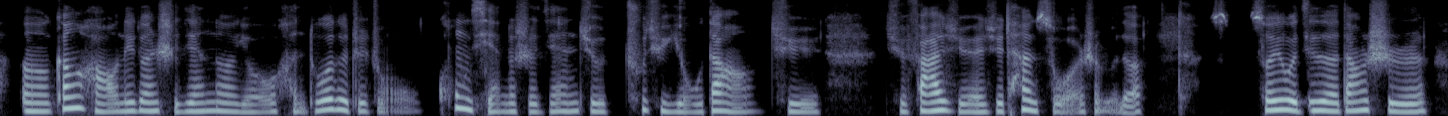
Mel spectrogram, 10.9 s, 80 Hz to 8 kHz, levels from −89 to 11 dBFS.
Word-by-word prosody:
呃， 210 Hz, -1 st, +1 dB
刚 280 Hz, +4 st, +4 dB
好 205 Hz, -5 st, -1 dB
那 215 Hz, +1 st, 0 dB
段 220 Hz, -1 st, +1 dB
时 205 Hz, -2 st, -4 dB
间 210 Hz, +1 st, 0 dB
呢， 210 Hz, -2 st, -1 dB
有 190 Hz, +1 st, -6 dB
很 -, -, -9 dB
多 240 Hz, +3 st, +3 dB
的 250 Hz, -1 st, +4 dB
这 210 Hz, -2 st, -4 dB
种 230 Hz, +2 st, -14 dB
空 285 Hz, -4 st, +1 dB
闲 200 Hz, -4 st, -4 dB
的 205 Hz, -, -3 dB
时 195 Hz, -1 st, -5 dB
间 205 Hz, +2 st, -4 dB
就 205 Hz, -2 st, -3 dB
出 245 Hz, -, -8 dB
去 225 Hz, -2 st, -5 dB
游 195 Hz, -1 st, -5 dB
荡， 205 Hz, -2 st, +1 dB
去 195 Hz, -1 st, -5 dB, 0.5 s
去 200 Hz, -, -7 dB
发 220 Hz, +3 st, +5 dB
掘、 195 Hz, -4 st, -2 dB
去 200 Hz, +2 st, -2 dB
探 245 Hz, +3 st, +2 dB
索 215 Hz, -, -4 dB
什 -, -, -5 dB
么 -, -, -12 dB
的。 -, -, -4 dB, 0.5 s
所 -, -, -6 dB
所 235 Hz, -, +4 dB
以 245 Hz, -, +8 dB
我 240 Hz, -2 st, +8 dB
记 225 Hz, +1 st, 0 dB
得 220 Hz, -2 st, +5 dB
当 220 Hz, +2 st, +2 dB
时 205 Hz, -3 st, +1 dB
210 Hz, 230 characters per minute, -24 LUFS, 200-225 Hz, 0.5 s, 以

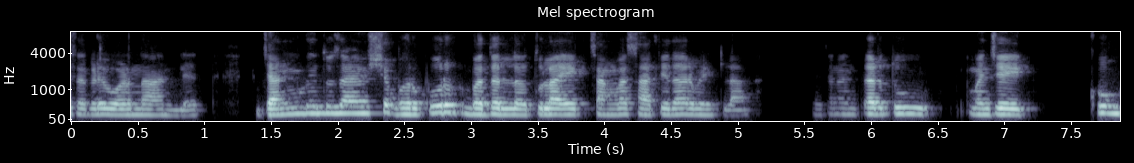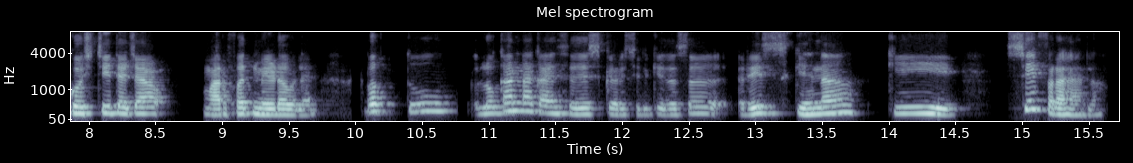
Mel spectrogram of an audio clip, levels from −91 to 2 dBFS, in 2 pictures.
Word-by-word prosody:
सगळे 150 Hz, 0 st, -4 dB
वळणं 145 Hz, -1 st, -1 dB
आणलेत. 135 Hz, -1 st, -9 dB, 0.5 s
ज्यांमुळे 165 Hz, +4 st, +2 dB
तुझं 185 Hz, 0 st, +1 dB
आयुष्य 180 Hz, +3 st, 0 dB
भरपूर 160 Hz, +6 st, +3 dB, 0.2 s
बदललं, 155 Hz, -1 st, +3 dB
तुला 155 Hz, 0 st, +5 dB
एक 150 Hz, 0 st, 0 dB
चांगला 150 Hz, +1 st, -4 dB
साथीदार 155 Hz, +1 st, -2 dB
भेटला. 145 Hz, -2 st, -9 dB
त्याच्यानंतर 155 Hz, +4 st, -5 dB
तू 170 Hz, 0 st, +1 dB, 0.5 s
म्हणजे 155 Hz, -1 st, +3 dB, 0.5 s
खूप 190 Hz, -1 st, 0 dB
गोष्टी 180 Hz, +1 st, +4 dB
त्याच्यामार्फत 170 Hz, -2 st, +1 dB
मिळवल्या. 145 Hz, -2 st, +3 dB, 0.4 s
मग 220 Hz, +1 st, +2 dB
तू 215 Hz, -, -4 dB, 0.5 s
लोकांना 235 Hz, +8 st, +1 dB
काय 190 Hz, -5 st, -1 dB
सजेस्ट 160 Hz, -2 st, -2 dB
करशील, 150 Hz, -1 st, -5 dB
की 155 Hz, -, -5 dB
जसं 150 Hz, +4 st, -5 dB, 0.3 s
रिस्क 180 Hz, +2 st, 0 dB
घेणं 180 Hz, +6 st, +4 dB, 0.3 s
की 175 Hz, -4 st, +3 dB, 0.5 s
सेफ 285 Hz, -4 st, +1 dB
राहायला? 145 Hz, -3 st, +1 dB
155 Hz, 125 wpm, -24 LUFS, 150-180 Hz, 0.5 s, तुला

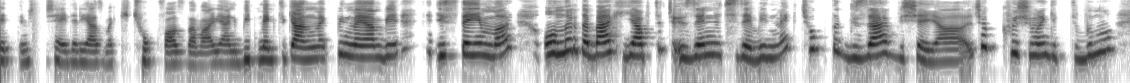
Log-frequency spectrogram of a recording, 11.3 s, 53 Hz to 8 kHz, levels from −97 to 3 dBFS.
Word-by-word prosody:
ettiğim 205 Hz, -3 st, -8 dB, 0.2 s
şeyleri 190 Hz, -2 st, -6 dB
yazmak 180 Hz, -1 st, -5 dB
ki -, -, -12 dB
çok 200 Hz, -1 st, -8 dB
fazla 170 Hz, -1 st, -4 dB
var 165 Hz, +1 st, -3 dB
yani 180 Hz, 0 st, -6 dB
bitmek 220 Hz, 0 st, -1 dB
tükenmek 235 Hz, +1 st, +2 dB
bilmeyen 255 Hz, -4 st, +2 dB
bir 270 Hz, +1 st, -1 dB, 0.4 s
isteğim 285 Hz, 0 st, +3 dB
var. 275 Hz, +10 st, +3 dB, 0.3 s
Onları 325 Hz, +5 st, +4 dB
da 305 Hz, -3 st, +5 dB
belki 295 Hz, -3 st, +6 dB
yaptıkça 280 Hz, +8 st, +1 dB
üzerine 270 Hz, +5 st, +2 dB
çizebilmek 255 Hz, -, -2 dB
çok 415 Hz, 0 st, -6 dB
da 375 Hz, -, -3 dB
güzel 275 Hz, +1 st, +2 dB
bir 240 Hz, -, -7 dB
şey 230 Hz, -3 st, -1 dB
ya, 200 Hz, +1 st, -3 dB
çok 475 Hz, -2 st, +2 dB, 0.2 s
hoşuma 285 Hz, -3 st, 0 dB
gitti. 265 Hz, -4 st, -9 dB
Bunu 350 Hz, +8 st, -3 dB
255 Hz, 160 wpm, -21 LUFS, 215-295 Hz, 0.4 s, belki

